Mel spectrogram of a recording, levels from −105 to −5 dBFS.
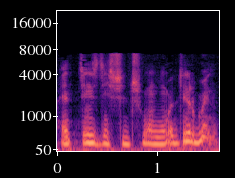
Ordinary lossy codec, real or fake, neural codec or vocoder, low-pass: MP3, 48 kbps; fake; autoencoder, 22.05 kHz, a latent of 192 numbers a frame, VITS, trained on many speakers; 7.2 kHz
